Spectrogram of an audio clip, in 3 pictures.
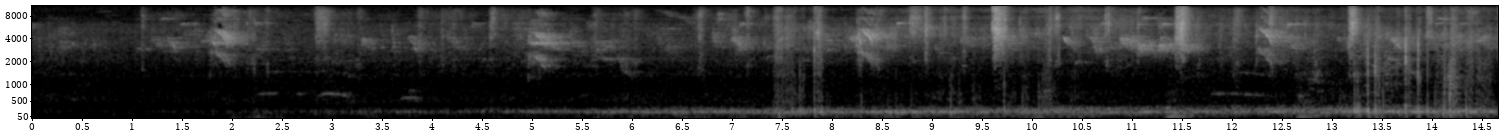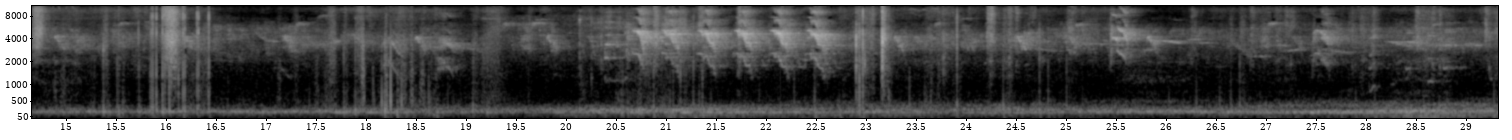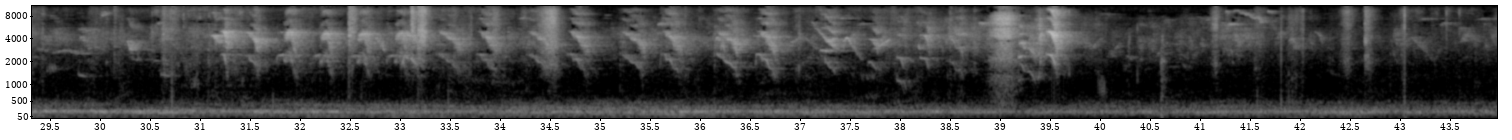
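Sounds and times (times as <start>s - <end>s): small birds chirping: 0.0s - 43.9s
steady low hum: 0.9s - 43.9s.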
